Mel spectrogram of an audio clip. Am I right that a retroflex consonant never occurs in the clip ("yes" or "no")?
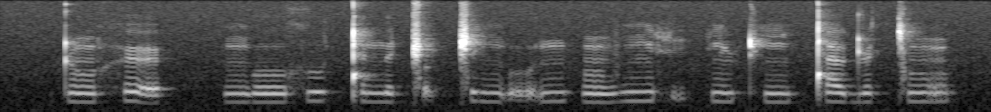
no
